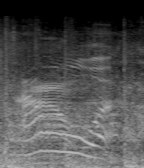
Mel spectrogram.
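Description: A woman's drawn-out crying wail, one long whimpering cry that rises and then slides down in pitch over about a second and a half.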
